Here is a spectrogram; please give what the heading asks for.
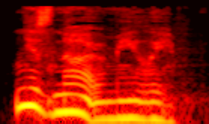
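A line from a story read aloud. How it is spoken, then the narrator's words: Sighing. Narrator (Russian): снова вздохнула она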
